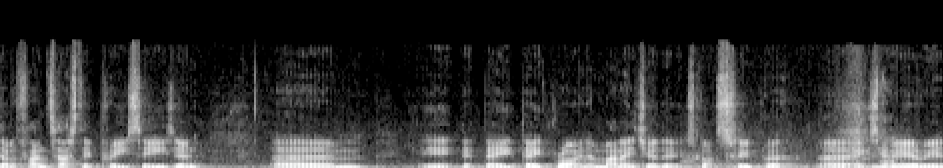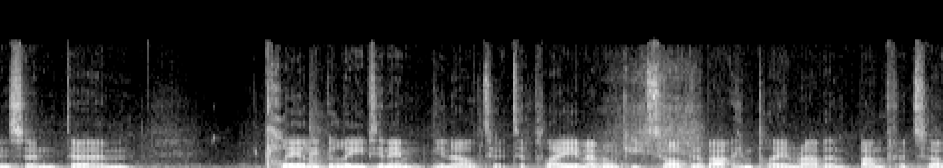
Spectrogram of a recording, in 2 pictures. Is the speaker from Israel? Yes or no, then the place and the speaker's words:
no; United Kingdom; a British coach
